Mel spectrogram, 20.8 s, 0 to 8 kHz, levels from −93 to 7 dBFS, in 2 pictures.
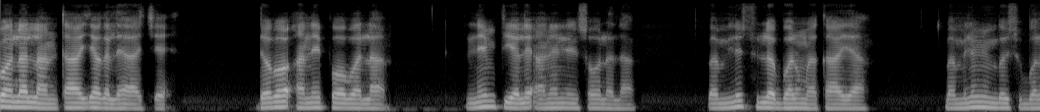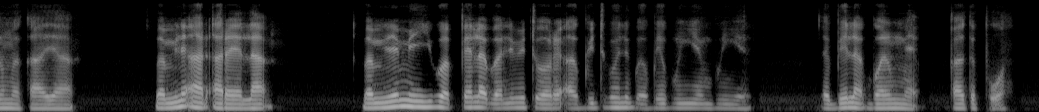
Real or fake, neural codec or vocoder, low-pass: fake; autoencoder, 48 kHz, 32 numbers a frame, DAC-VAE, trained on Japanese speech; 7.2 kHz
